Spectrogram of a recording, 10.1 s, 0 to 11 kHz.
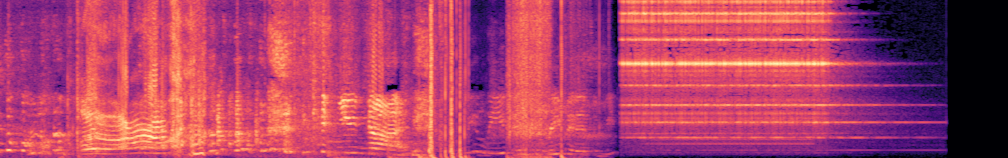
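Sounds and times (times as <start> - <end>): chime-like ringing tones: 6.2 - 9.5.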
